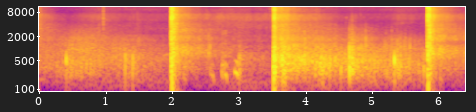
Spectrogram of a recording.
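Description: Fireworks going off: three sharp bangs, about two seconds in, about three and a half seconds in and near the end, each dying away over a second or so.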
